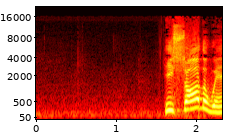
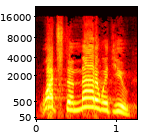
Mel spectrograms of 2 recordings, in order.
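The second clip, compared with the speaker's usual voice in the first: louder, mildly exasperated reproach; a touch of acted rebuke; mock scolding; 3 semitones higher, 6 dB louder than usual. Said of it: "He's not saying".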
